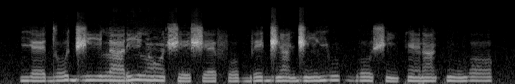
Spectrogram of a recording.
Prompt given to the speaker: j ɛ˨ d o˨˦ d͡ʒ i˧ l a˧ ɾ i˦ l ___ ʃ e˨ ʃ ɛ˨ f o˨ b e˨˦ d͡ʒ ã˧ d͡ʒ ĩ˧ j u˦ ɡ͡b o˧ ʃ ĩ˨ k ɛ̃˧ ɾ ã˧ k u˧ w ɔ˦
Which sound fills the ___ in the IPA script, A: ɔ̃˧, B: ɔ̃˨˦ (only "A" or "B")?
A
